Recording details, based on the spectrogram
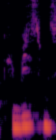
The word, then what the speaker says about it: QBism: Alors, cubisme, ça s'écrit Q-B-I-S-M, le Q pour quantum, et, et c'est l'acronyme en fait de quantum Bayesianism. Donc, c'est une interprétation qui est dite bayésienne de la mécanique quantique.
